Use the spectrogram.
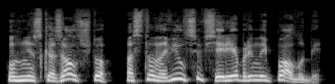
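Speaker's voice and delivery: high, loud outraged rant; furious. Acted. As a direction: spit out her indignation. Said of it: "разъярённая". (в ярости)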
